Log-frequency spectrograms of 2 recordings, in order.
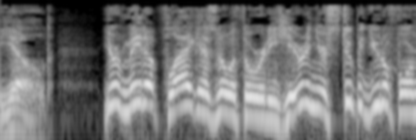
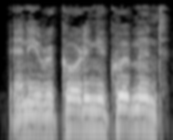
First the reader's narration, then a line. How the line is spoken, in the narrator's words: the man asked, a strong but unplaceable accent in his gruff voice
